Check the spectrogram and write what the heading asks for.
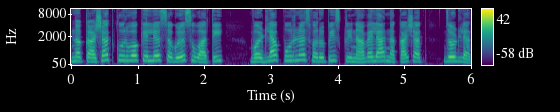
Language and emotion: Goan Konkani, neutral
